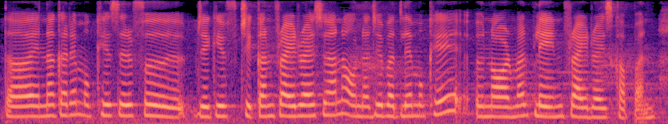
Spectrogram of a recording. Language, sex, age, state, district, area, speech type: Sindhi, female, 18-30, Maharashtra, Thane, urban, spontaneous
